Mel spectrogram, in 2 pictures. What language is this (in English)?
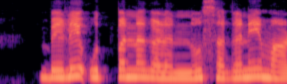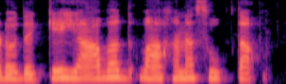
Kannada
